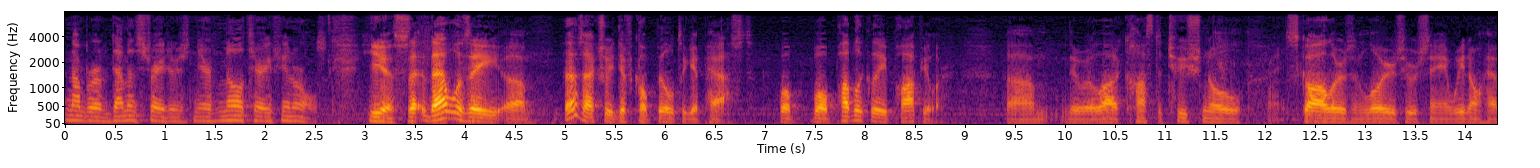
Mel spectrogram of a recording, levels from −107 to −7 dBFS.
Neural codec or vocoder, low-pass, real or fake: none; 7.2 kHz; real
